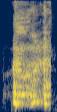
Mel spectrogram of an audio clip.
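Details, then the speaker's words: Single forceful, moist cough clearing loosened, trapped mucus during or after the active cycle of breathing technique (ACBT), a respiratory physiotherapy airway-clearance exercise. "during or after the active cycle of breathing technique you should find it easier to cough up your trapped mucus"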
